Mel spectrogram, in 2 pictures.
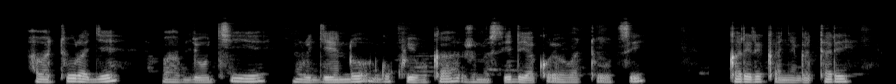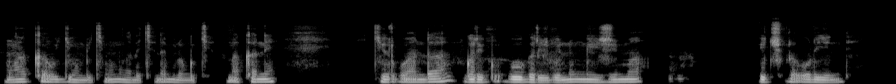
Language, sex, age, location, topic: Kinyarwanda, male, 25-35, Nyagatare, health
